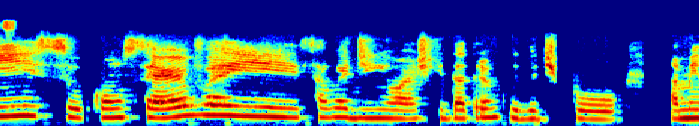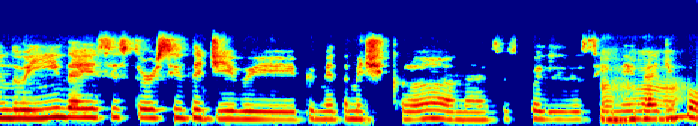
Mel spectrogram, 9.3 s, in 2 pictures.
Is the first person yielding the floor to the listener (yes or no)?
yes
